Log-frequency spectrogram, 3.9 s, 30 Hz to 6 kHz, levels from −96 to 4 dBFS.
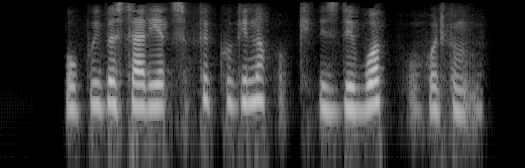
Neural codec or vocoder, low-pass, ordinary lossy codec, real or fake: codec, 16 kHz, 0.2 kbps, FocalCodec; 5.4 kHz; MP3, 32 kbps; fake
